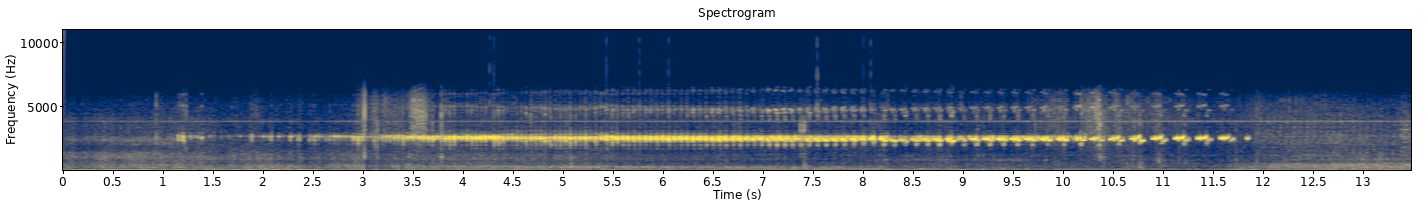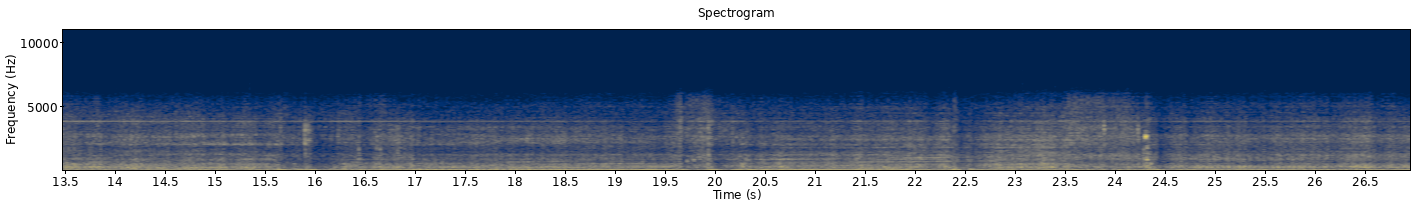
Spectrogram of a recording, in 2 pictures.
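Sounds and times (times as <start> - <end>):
high-pitched driveline whine: 0.0 - 16.0
heavy low rumble: 0.0 - 22.8
car engine: 0.0 - 26.9.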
